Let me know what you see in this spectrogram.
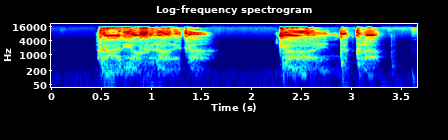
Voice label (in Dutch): de fluisteraar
